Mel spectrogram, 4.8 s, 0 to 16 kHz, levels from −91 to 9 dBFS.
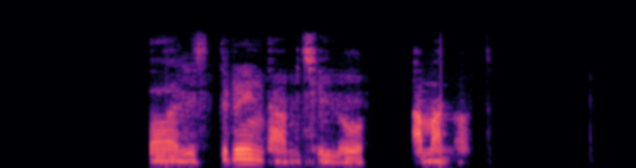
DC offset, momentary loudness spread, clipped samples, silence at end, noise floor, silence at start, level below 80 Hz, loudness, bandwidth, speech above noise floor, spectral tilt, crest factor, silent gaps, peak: under 0.1%; 11 LU; under 0.1%; 1.25 s; under -90 dBFS; 1.1 s; -62 dBFS; -25 LUFS; 7.8 kHz; over 66 dB; -6 dB/octave; 24 dB; 1.59-1.64 s, 2.76-3.08 s; -4 dBFS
